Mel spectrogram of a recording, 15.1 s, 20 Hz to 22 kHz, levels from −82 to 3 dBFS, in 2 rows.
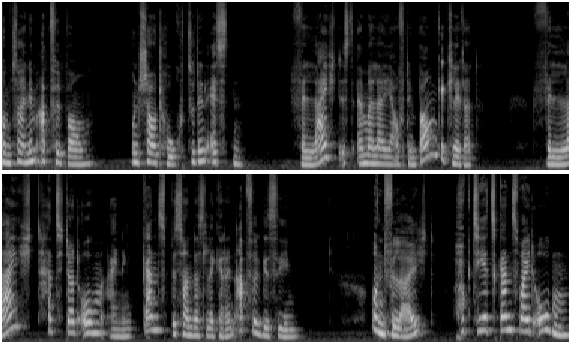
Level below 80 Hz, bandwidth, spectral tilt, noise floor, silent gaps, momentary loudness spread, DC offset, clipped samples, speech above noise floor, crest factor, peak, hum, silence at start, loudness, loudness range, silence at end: -66 dBFS; over 20 kHz; -5 dB/octave; -65 dBFS; none; 10 LU; under 0.1%; under 0.1%; 39 dB; 20 dB; -8 dBFS; none; 0 s; -26 LUFS; 2 LU; 0 s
